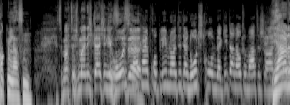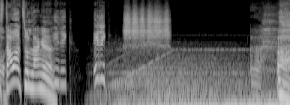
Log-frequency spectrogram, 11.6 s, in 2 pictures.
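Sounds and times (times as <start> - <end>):
speech: 0.0 - 9.0, 10.8 - 11.5
thunder rumbling: 7.6 - 11.5.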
